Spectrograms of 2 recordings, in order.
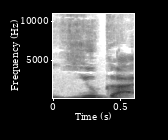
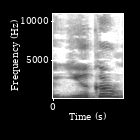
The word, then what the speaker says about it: Yuka: I believe it's pronounced the Yuka app, Y-U-K-A.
